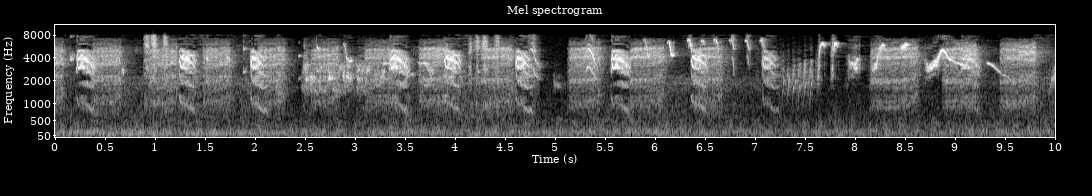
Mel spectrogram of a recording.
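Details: Lure call of a wild forest long-tailed shrike, meant to draw wild shrikes closer: rapid series of scratchy, grating notes mixed with thin whistled sweeps, nearly continuous for ten seconds over constant background hiss.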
